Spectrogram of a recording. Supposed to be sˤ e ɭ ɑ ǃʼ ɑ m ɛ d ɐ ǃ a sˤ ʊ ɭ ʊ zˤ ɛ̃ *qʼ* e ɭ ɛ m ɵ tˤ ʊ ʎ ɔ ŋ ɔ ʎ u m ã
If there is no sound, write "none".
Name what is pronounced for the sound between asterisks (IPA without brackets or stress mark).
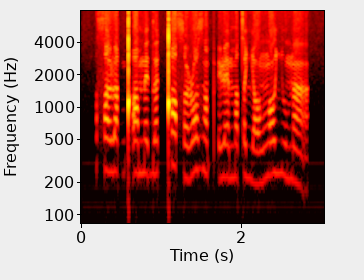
pʼ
